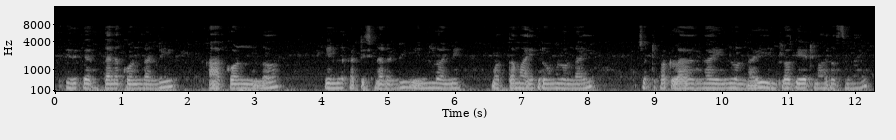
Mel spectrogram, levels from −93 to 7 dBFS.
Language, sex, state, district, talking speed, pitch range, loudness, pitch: Telugu, female, Andhra Pradesh, Anantapur, 120 wpm, 120-170 Hz, -30 LUFS, 160 Hz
